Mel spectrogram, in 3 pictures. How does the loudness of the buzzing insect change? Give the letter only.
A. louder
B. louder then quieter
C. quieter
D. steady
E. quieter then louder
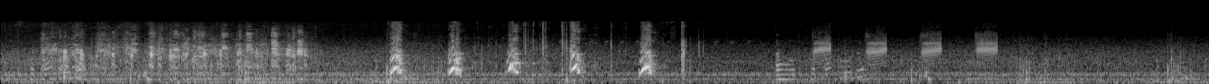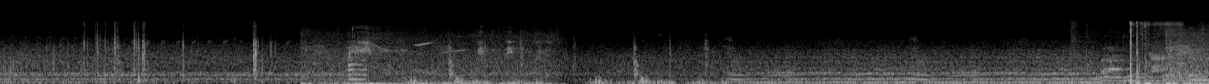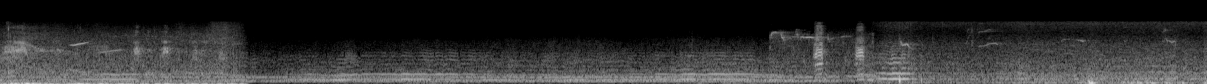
E.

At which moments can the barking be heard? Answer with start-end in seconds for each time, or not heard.
3.9-6.6, 22.8-24.4.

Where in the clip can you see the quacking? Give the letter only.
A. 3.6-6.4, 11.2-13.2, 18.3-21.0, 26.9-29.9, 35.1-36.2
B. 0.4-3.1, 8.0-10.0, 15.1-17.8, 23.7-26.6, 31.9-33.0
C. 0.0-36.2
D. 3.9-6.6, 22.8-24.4
B.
